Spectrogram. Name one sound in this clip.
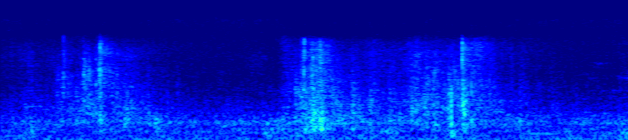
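Newspaper pages rustle and crackle close by.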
